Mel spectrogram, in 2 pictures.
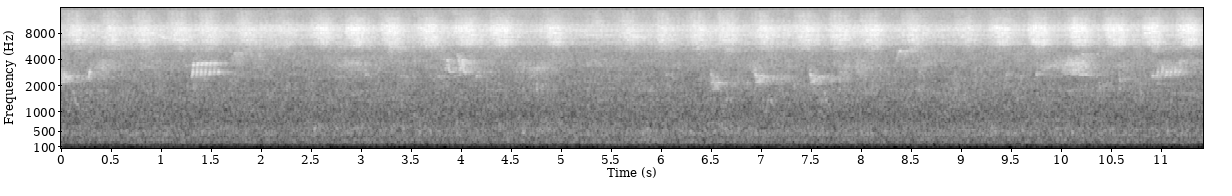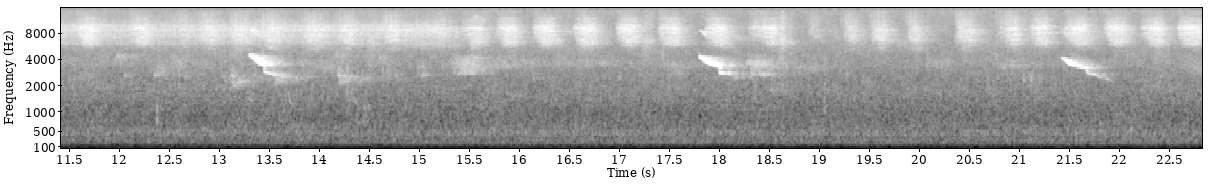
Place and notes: Parque da Cantareira - Núcleo do Engordador - Trilha do Macucu - i
register of activity
19 December 2016, 13:05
